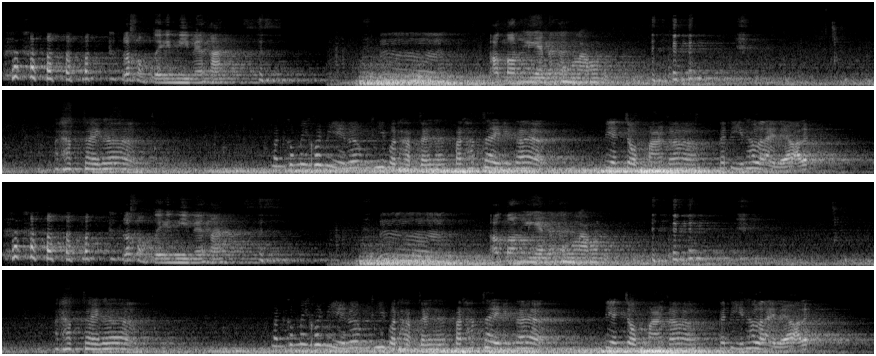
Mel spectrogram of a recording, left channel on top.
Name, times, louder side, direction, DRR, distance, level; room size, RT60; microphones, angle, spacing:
voice 1, 0.1-0.7 3.8-4.5 5.6-6.1 9.2-10.1 11.4-14.2 14.7-16.8, equal, 5° left, 3 dB, 0.3 m, -25 dB
voice 2, 1.1-2.3 2.5-2.8 3.6-3.7 4.9-5.7 6.5-6.8 7.3-7.5, equal, 25° left, 2 dB, 1.4 m, -27 dB
sound 1, 3.3-15.7, left 1 dB, 65° left, 1.1 m, -22 dB
14.5 x 6.8 x 9.2 m, 2.4 s
head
